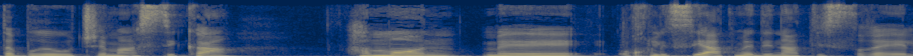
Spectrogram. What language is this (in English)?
Hebrew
